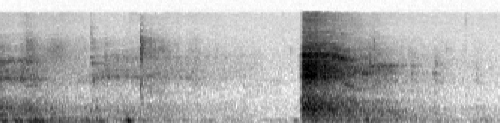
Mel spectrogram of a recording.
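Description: A single audible sigh, a breath out into the microphone, about two and a half seconds in, fading away over about a second, against near silence.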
